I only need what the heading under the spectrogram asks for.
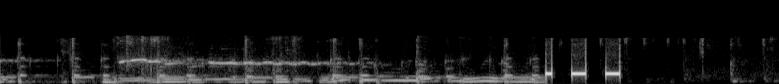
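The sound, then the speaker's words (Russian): Telephone keypad tones dialing an extension number: three loud, quick, high beeps follow a short electronic melody of steady tones, then near silence. “Пожалуйста, дождитесь ответа оператора или наберите добавочный номер сотрудника. По окончании набора нажмите решетку.”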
